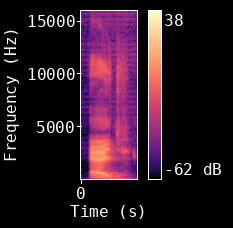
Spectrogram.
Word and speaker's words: edge: जैसे EDGE एज मतलब किनारा। देखिए एड्ज नहीं पढ़ना है, एज पढ़ना है, डी साइलेंट।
